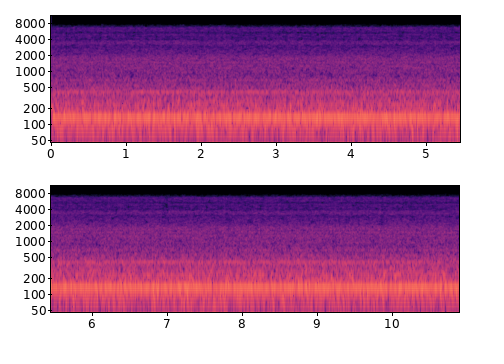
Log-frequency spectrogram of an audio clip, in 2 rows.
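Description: Class 175 diesel multiple unit running at steady speed, heard inside the passenger saloon: the underfloor Cummins diesel engine holds one constant low note over even wheel-and-rail rumble.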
